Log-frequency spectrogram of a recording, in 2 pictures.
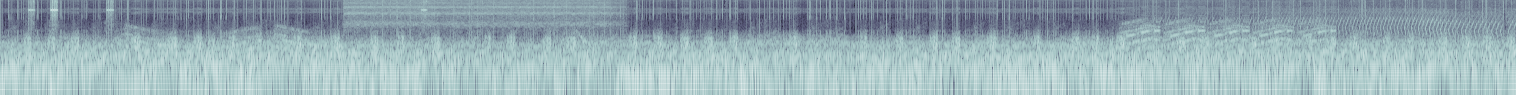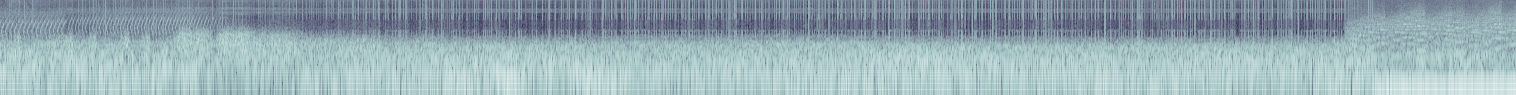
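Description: Video game music plays throughout.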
